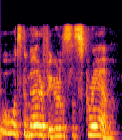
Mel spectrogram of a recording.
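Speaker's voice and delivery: high-pitched jittery little guy; high nervous sidekick. Acted. Small sidekick urging escape.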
